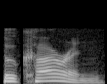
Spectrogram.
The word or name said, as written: Bokharan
